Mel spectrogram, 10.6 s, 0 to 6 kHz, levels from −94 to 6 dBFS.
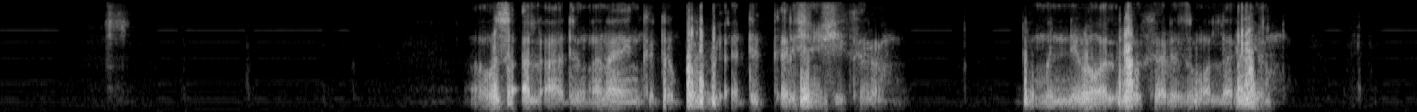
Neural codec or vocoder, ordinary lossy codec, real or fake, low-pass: vocoder, 22.05 kHz, 80 mel bands, HiFi-GAN; none; fake; 5.4 kHz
